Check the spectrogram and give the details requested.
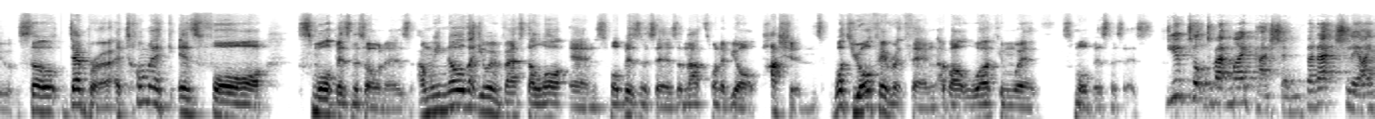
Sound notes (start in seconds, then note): none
